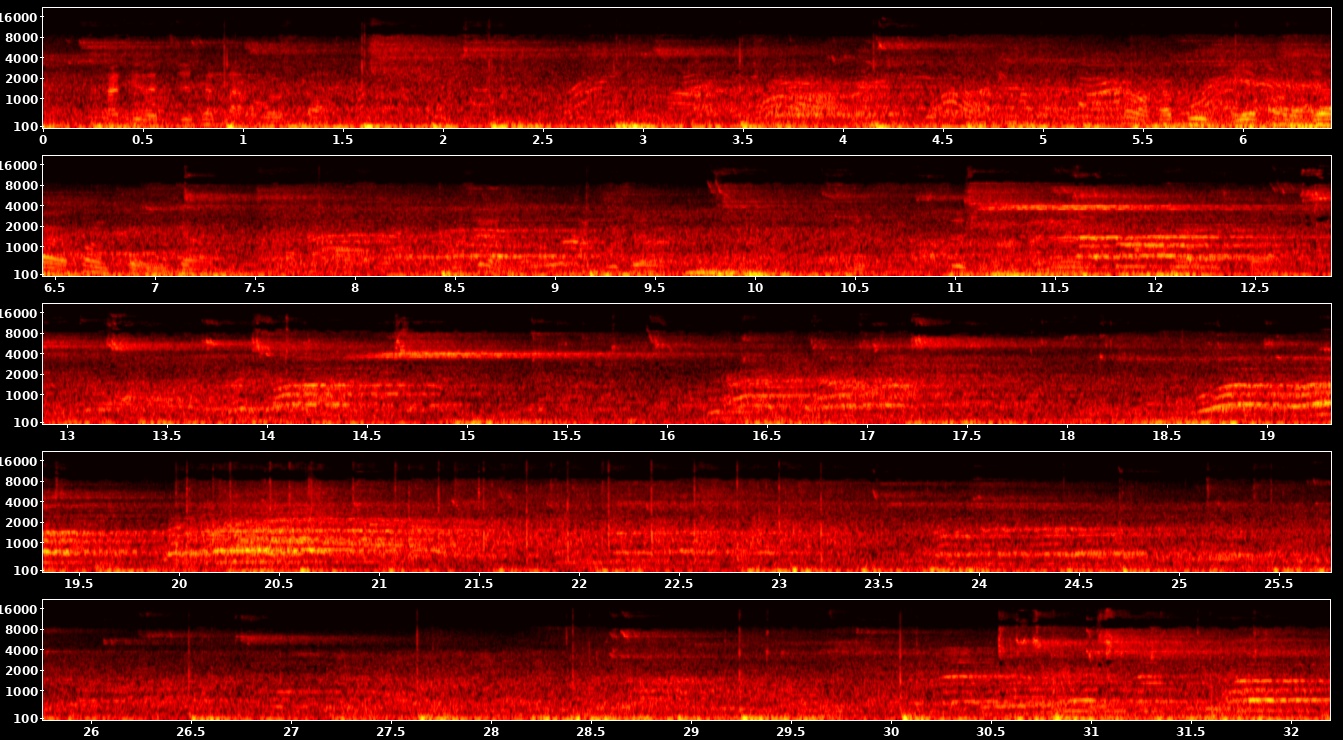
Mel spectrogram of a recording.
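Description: Basketball bouncing on a hardwood gym floor during live play, repeated dribbles echoing in a large hall, with players calling out to one another.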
